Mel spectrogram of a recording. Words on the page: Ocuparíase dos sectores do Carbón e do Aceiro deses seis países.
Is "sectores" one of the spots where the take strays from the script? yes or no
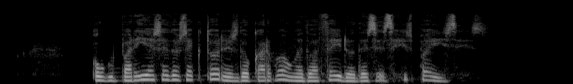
no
